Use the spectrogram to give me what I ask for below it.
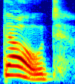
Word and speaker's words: doubt: now next is doubt in doubt i don't say b right d or u b remains silent and d doubt right so b is a silent word in doubt now need in need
